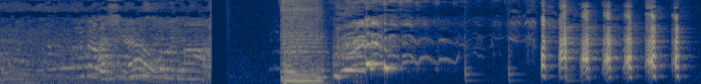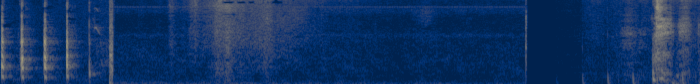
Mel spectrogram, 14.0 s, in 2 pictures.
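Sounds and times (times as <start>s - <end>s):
person laughing: 3.3s - 8.2s, 13.4s - 14.0s.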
